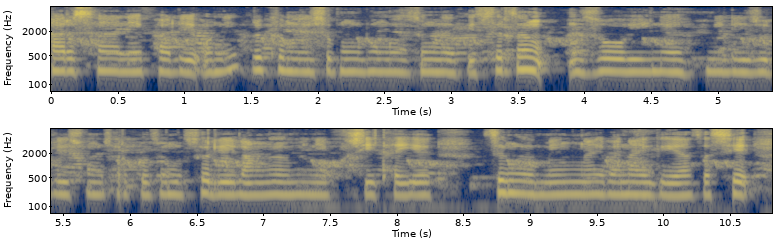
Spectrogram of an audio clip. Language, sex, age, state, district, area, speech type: Bodo, female, 30-45, Assam, Udalguri, urban, spontaneous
